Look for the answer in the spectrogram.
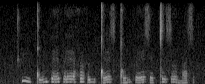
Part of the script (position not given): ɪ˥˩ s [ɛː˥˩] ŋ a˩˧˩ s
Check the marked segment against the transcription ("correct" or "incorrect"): incorrect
